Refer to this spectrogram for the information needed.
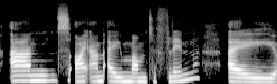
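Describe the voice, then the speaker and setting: In a London accent, the speaker has an animated tone and ordinary pitch variation. The background is quiet. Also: woman. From London, England. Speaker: customer success team leader. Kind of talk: casual interview chat. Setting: live stream recording.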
